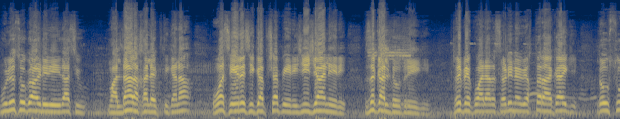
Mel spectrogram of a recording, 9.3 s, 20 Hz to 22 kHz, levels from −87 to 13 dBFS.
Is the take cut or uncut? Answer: cut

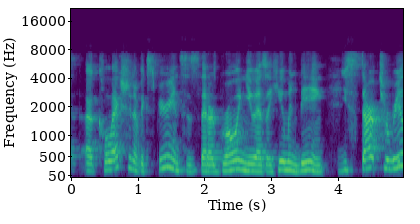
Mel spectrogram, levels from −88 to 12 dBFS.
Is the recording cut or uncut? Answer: cut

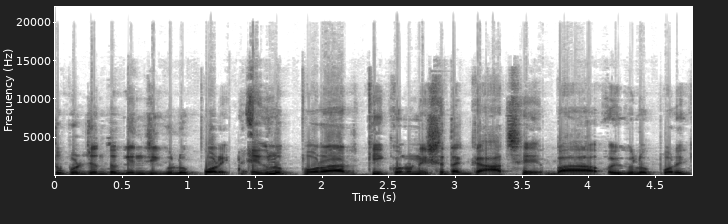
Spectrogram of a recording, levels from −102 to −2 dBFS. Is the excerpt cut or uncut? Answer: uncut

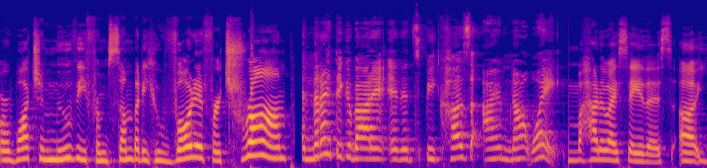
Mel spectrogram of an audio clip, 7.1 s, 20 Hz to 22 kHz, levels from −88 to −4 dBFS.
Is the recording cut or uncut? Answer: cut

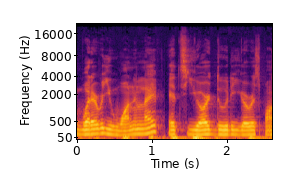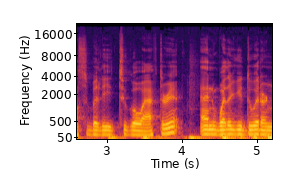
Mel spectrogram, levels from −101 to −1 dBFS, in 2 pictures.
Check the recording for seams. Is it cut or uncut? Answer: cut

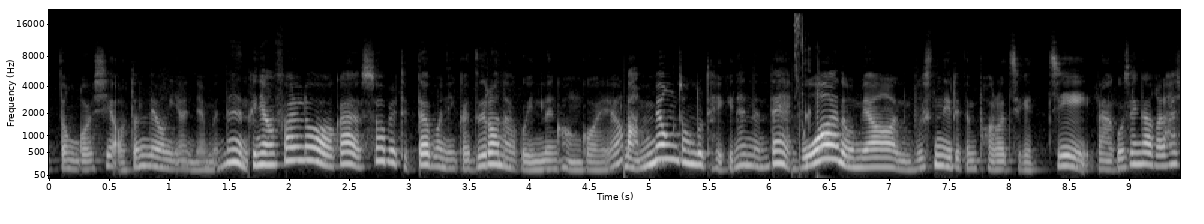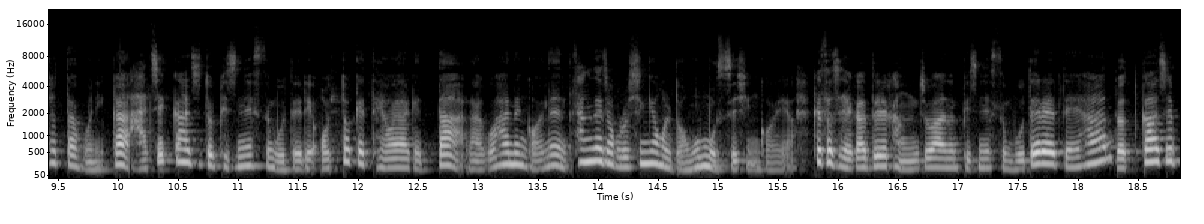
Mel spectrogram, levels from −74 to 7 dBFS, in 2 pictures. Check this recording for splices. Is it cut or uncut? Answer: uncut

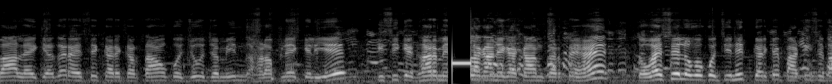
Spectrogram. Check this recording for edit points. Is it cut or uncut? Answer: uncut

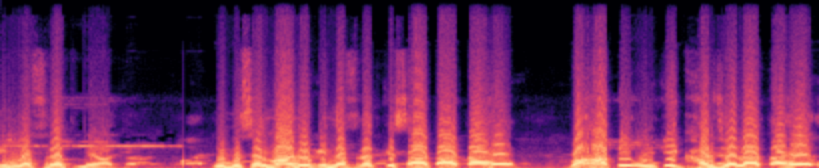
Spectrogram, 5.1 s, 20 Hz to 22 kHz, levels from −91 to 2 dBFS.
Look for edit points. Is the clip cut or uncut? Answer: uncut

